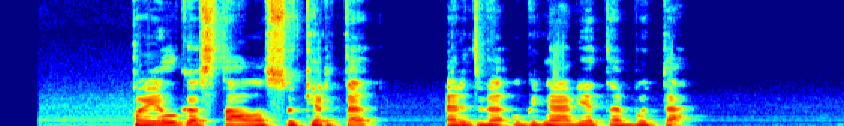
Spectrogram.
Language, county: Lithuanian, Vilnius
